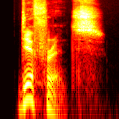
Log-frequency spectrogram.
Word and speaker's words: difference: Difference. – Oui, c'est ça, difference. Là encore, comme pour different, on insiste à l'oral sur la première syllabe, difference.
